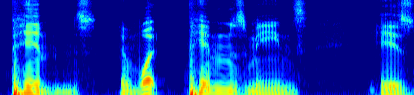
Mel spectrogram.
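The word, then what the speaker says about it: PIM: called pins and what pins means is just the way we pronounce P I M which is an abbreviation for penalties in minutes because penalties are varying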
